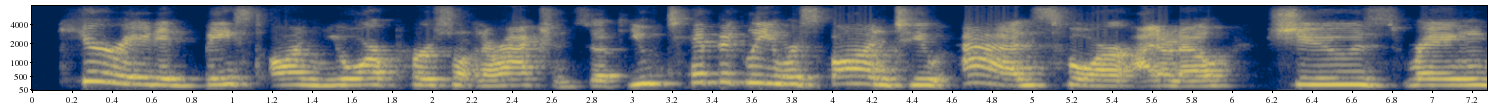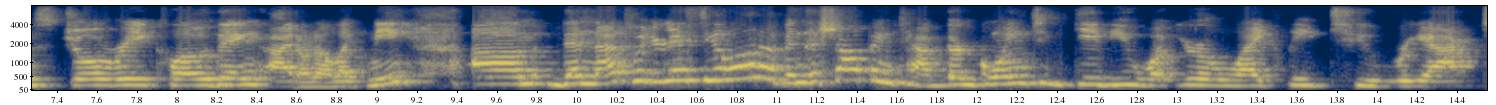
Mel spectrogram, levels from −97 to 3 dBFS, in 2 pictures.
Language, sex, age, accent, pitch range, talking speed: English, female, 20-39, American, 205-255 Hz, 210 wpm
